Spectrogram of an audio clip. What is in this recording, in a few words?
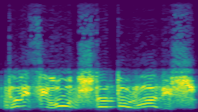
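Serbian player killed ally mood high, speech; War Thunder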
